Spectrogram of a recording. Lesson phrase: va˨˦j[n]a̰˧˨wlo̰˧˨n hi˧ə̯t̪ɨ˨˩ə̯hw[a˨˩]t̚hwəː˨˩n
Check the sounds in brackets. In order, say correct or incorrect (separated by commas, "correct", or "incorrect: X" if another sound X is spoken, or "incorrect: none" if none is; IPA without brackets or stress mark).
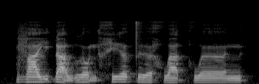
incorrect: ɗ, correct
